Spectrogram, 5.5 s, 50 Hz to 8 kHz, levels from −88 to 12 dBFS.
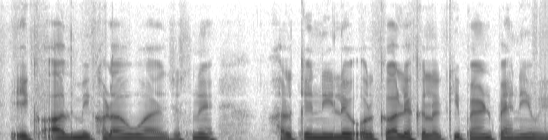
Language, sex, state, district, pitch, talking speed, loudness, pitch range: Hindi, male, Uttar Pradesh, Lalitpur, 105 Hz, 165 wpm, -17 LUFS, 100-110 Hz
